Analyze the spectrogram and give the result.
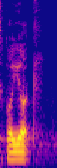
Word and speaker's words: Coyotl: Just like in Spanish, but we say in Spanish we say Coyote, and now it's Coyotl. So it's like a very silent L at the end instead of an E.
